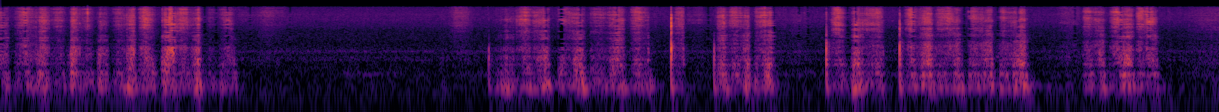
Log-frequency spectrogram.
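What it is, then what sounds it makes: Chalk writing on a wood-framed chalkboard. White chalk held in the fingers writes on a small handheld chalkboard with a wooden frame, its strokes scratching and rasping across the board surface. A quick run of strokes is followed by a nearly two-second quiet pause, then several more bursts of dry, gritty scraping with short gaps between them.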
